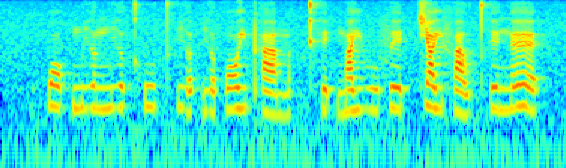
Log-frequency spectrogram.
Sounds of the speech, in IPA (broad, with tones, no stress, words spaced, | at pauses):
pɔː˧k̚mi˧ə̯ ŋi˧ə̯kʰuː˧ t̪ʰi˧˩ə̯ʔi˧˩ə̯fɔː˧jpʰa˩m | kʰe˧˩t̚ma˧j ʋu˩˧feː˧˥t̚ t͡ɕa˧jfa˩˧w t̪ʰe˧ŋɛː˥˨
